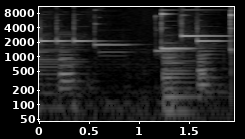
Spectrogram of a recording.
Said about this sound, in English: But if you see anything from another planet, just ring Hen's bell, okay?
